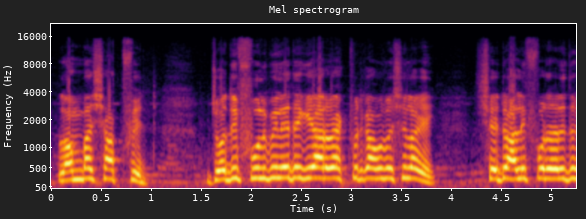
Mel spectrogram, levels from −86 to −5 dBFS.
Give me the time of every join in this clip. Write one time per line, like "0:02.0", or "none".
none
